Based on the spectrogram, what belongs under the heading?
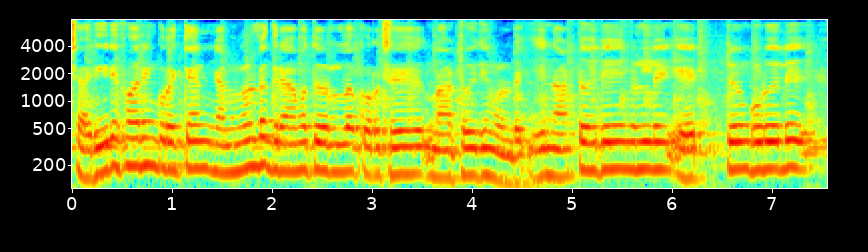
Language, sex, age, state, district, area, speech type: Malayalam, male, 45-60, Kerala, Palakkad, rural, spontaneous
